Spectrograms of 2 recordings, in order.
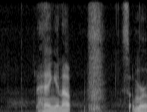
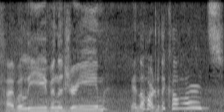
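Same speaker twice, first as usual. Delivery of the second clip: hammy anime hero; 13 semitones higher, 8 dB louder than usual. Pretend. Quoting an anime catchphrase.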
